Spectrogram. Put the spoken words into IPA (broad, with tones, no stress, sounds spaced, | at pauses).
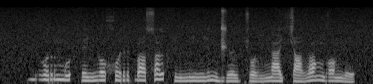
bʱ o˦ r m u˧ h e˨ ɲ o˧ χʷ œ˧ r ɓ ø˧ sˤ u˦ l h i˨ m i˧ ɲ i˦ n d͡ʒ ø˨ l c o˨ l ŋ a˧ ç e˨ ðˤ o˦ ŋ ɡ ɔ˧ ŋ e˨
